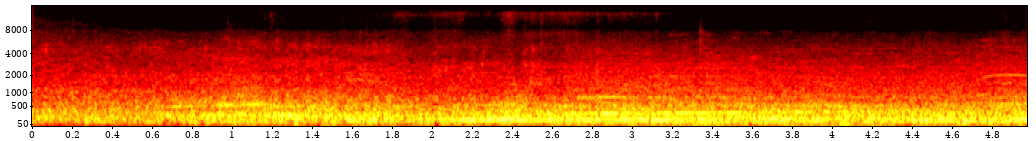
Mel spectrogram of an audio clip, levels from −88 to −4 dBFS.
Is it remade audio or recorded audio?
recorded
